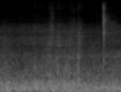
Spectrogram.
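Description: A model train moving along tracks in Garry's Mod, a steady rolling rumble with faint rhythmic clicks of wheels over rail joints, constant and fairly quiet throughout.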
